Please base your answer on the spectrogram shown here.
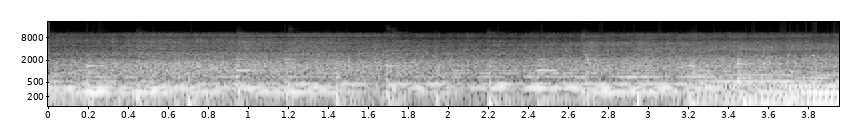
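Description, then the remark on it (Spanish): A steady, continuous wash of waves from a calm ocean rolls on without clear breaks, moderately loud, with a soft sustained musical drone humming underneath. “Escucha el movimiento de las olas.”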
